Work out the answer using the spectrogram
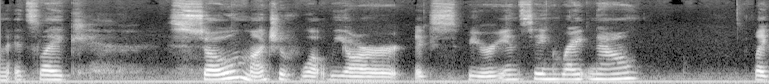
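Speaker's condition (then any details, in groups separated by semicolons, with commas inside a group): No condition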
